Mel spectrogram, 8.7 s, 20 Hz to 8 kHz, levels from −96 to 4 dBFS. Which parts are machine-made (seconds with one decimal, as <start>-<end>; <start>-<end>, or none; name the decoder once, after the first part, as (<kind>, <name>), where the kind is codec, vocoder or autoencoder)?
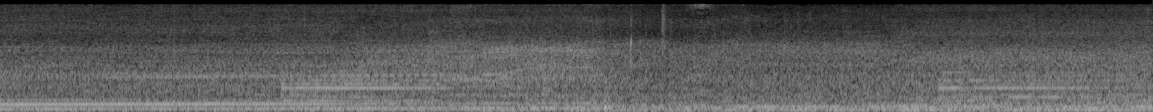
3.6-5.6 (codec, SNAC)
